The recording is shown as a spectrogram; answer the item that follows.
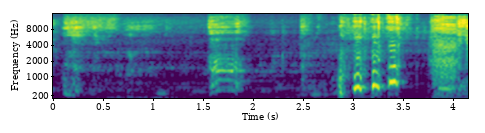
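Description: Cartoon magic sound effect for a transformation: a few quick rising-and-falling tones about three seconds in, then a loud hissing whoosh near the end.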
